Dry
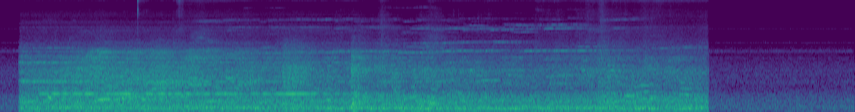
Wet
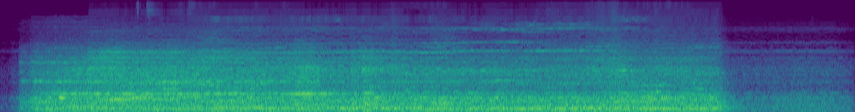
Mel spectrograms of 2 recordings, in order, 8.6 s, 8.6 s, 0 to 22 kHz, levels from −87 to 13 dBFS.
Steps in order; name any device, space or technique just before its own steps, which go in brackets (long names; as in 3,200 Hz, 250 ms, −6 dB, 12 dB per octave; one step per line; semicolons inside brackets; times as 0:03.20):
speakerphone in a meeting room (convolution reverb RT60 0.45 s, pre-delay 98 ms, DRR −7 dB; automatic gain control gain up to 9 dB; level −1 dB; Opus 24 kbit/s 48,000 Hz)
